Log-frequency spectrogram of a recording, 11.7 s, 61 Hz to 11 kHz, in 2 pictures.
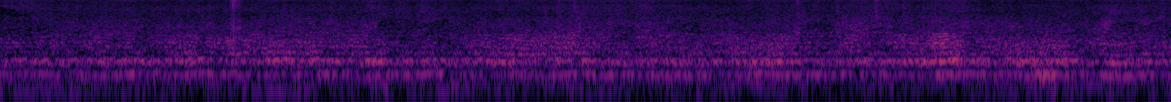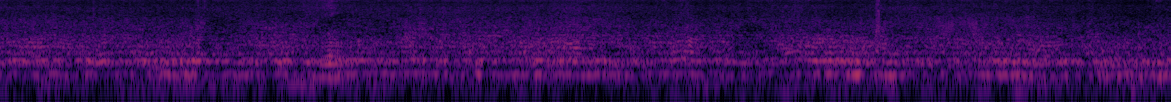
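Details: Honey bee hive 17 days after splitting, filled with a continuous low hum and strong harmonic bands that swell slightly and ease, with occasional faint clicks.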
